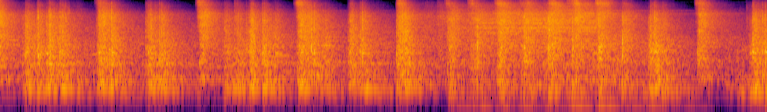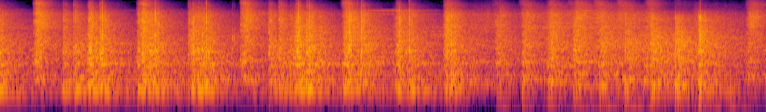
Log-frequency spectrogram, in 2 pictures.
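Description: Marching band drumline playing a cadence: snare drums and cymbals beating a steady, fast rhythm of sharp hits.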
